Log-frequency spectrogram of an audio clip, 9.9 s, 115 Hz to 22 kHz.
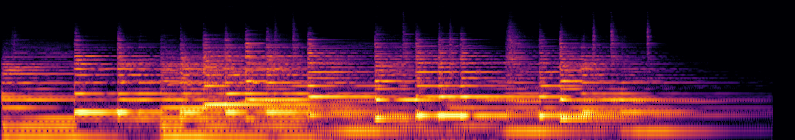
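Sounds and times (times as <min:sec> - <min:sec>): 
soft gentle instrumental piano: 0:00.0 - 0:09.7.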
